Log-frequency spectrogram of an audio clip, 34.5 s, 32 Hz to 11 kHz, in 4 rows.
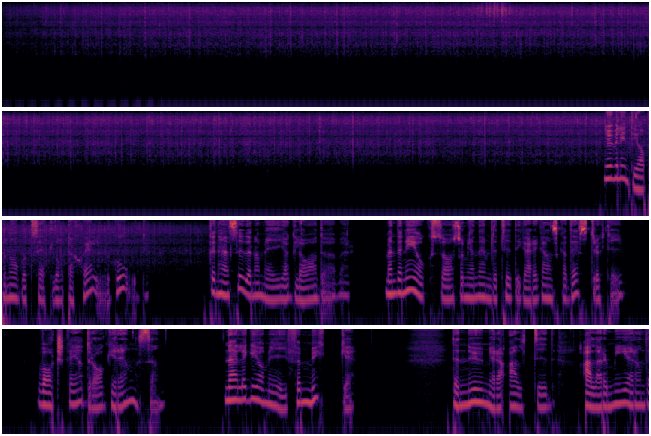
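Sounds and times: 
rain pattering on a large golf umbrella in a schoolyard: 0.0s - 20.2s
speech: 16.6s - 19.3s, 20.0s - 25.6s, 26.4s - 28.1s, 28.8s - 30.6s, 31.9s - 34.5s.

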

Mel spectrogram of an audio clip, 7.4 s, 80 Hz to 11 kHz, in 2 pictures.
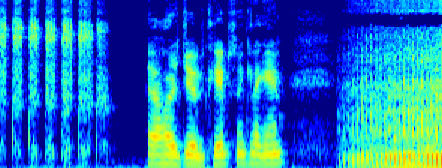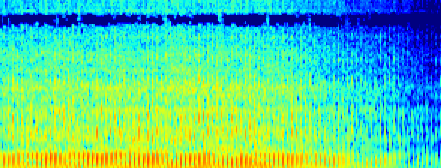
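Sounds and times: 
speech: 1.2s - 3.0s
helicopter rotor thumping while hovering at roof height outside a house: 2.8s - 7.3s.

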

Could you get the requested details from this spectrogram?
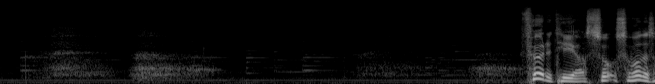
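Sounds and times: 
person breathing slowly to refocus attention: 0.2s - 2.3s, 3.4s - 5.3s
speech: 5.3s - 6.5s.

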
